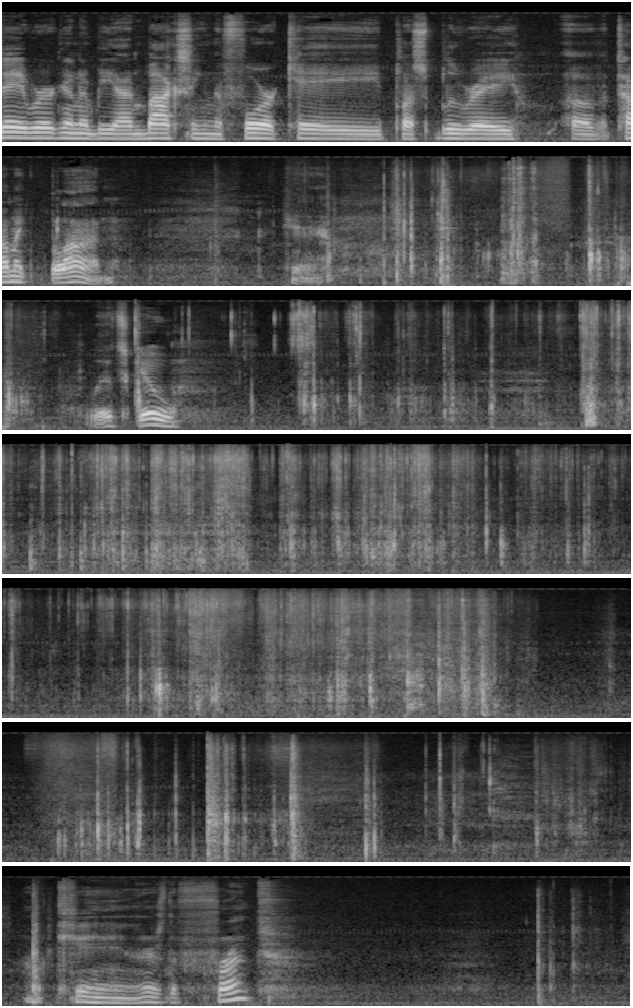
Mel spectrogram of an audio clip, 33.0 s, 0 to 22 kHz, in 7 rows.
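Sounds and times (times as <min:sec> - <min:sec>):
plastic shrink wrap crinkling: 0:11.2 - 0:22.9, 0:24.0 - 0:25.9.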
